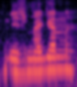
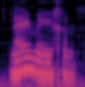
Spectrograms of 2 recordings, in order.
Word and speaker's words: Nijmegen: Is that how you pronounce Yeah, it? Nijmegen.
